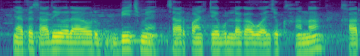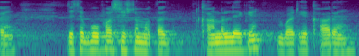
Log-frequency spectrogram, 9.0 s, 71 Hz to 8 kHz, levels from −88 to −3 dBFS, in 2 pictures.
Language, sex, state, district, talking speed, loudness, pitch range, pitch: Hindi, male, Bihar, Jamui, 215 wpm, -18 LUFS, 110-120 Hz, 115 Hz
